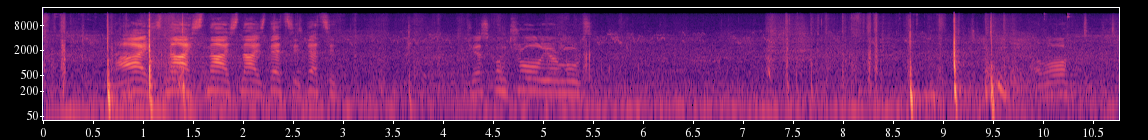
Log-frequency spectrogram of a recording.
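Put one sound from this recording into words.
A goalkeeper dives and lands on the grass with a thump.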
